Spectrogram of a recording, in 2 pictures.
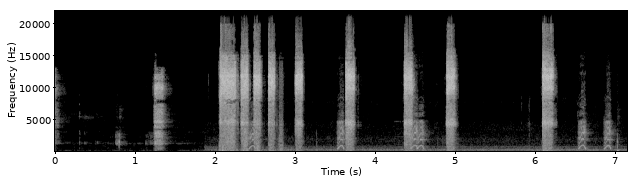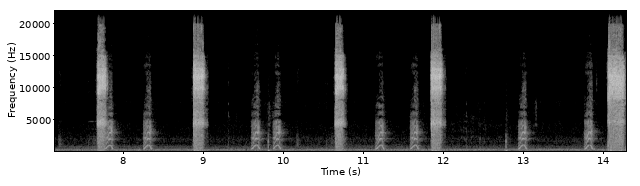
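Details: Flying lemur lure call for night use: after a quiet start with a few faint notes, a steady stream of loud rasping bursts at irregular intervals of about half a second to a second, over a constant low hum.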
